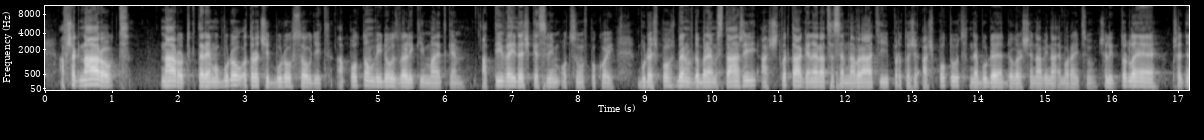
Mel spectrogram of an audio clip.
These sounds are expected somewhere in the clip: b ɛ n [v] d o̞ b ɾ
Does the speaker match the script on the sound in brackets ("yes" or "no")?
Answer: yes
